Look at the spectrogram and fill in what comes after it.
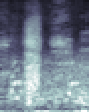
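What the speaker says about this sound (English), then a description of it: "That's his bark." A dog gives a single short, sharp bark, close and fairly loud, followed by a brief whimpering tail, with no talking.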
